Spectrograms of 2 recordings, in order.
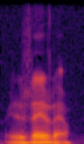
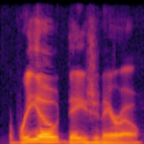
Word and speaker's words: Rio de Janeiro: Rio de Janeiro. I didn't say it right. Rio de Janeiro. – There we go.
